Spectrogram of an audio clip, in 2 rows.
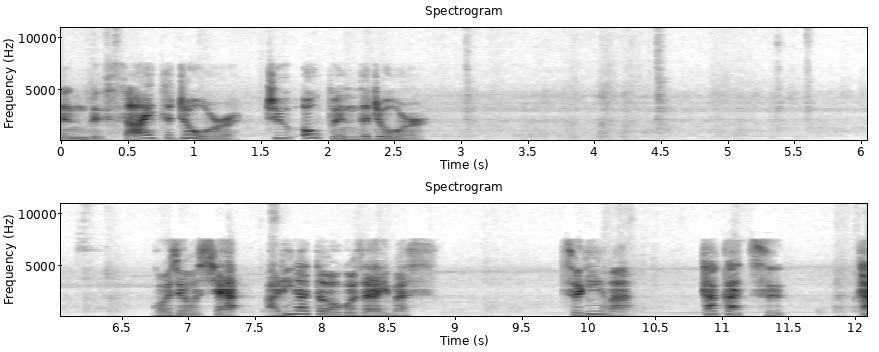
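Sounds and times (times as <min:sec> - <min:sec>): train car background noise: 0:00.0 - 0:12.0.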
